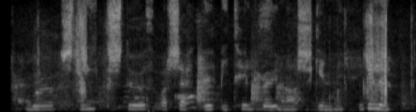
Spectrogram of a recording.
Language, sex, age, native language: Icelandic, male, 11, Icelandic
